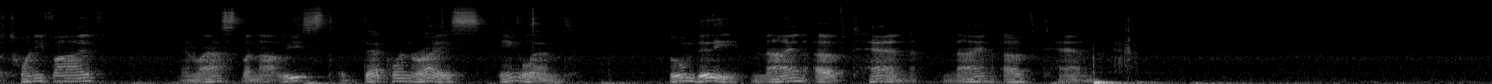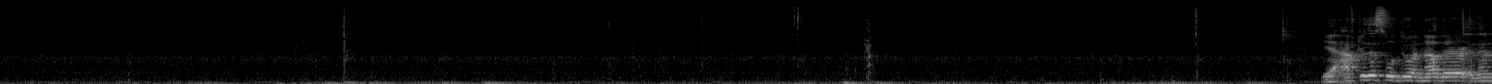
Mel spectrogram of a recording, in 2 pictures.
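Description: Plastic card sleeves rustle and tap in a pair of hands.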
